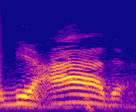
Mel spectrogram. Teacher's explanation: یہاں وقت کی صورت میں دال ساکن ہو جائے گا اور اس کی صفت قلقلہ ادا کریں گے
